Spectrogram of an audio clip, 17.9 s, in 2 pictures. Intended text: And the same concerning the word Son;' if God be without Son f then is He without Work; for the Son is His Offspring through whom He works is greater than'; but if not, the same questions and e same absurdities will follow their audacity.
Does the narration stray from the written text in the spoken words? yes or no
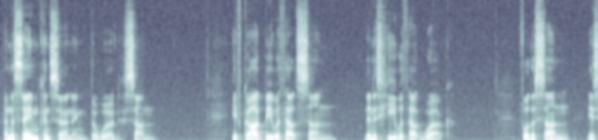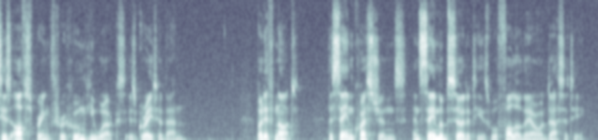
yes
